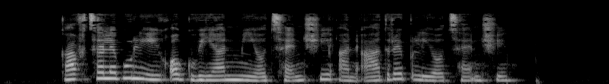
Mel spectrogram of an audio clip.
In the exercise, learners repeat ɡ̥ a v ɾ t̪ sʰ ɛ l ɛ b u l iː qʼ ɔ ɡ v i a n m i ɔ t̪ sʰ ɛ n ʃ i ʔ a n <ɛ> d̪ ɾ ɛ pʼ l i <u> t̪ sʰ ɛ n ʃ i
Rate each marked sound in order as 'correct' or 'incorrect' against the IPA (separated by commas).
incorrect, incorrect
